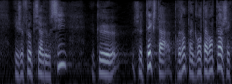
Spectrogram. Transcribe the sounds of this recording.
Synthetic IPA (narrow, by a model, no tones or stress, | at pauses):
eʒəfɛɔpsɛʁveosi | kə | sət̪ɛkst̪apχezɑ̃t̪ɛ̃ɡʁɑ̃t̪avɑ̃t̪aʒe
